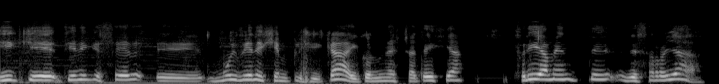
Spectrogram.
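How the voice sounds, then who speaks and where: Music plays in the background as a man talks at a very slow pace. His voice is high for a man, with lively intonation. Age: 70s. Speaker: medical technologist. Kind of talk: panel discussion.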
